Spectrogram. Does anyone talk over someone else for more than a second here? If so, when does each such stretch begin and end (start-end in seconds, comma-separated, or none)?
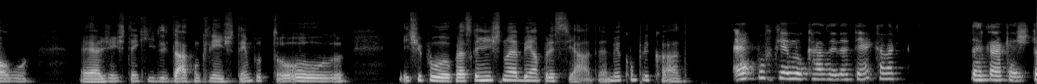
none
